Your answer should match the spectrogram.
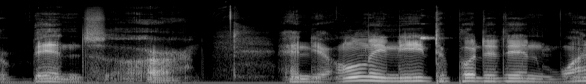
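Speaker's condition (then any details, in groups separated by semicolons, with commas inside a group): ALS; abnormally slow voice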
